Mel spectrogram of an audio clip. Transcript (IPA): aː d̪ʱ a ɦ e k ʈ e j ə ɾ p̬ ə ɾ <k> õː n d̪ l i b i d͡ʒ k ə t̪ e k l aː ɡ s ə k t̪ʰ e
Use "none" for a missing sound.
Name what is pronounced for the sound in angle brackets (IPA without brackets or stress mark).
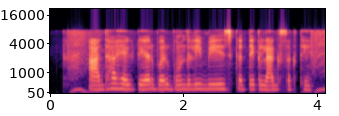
ɡ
